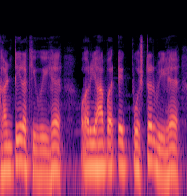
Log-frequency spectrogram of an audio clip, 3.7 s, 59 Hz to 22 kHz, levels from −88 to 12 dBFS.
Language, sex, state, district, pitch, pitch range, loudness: Hindi, male, Jharkhand, Palamu, 135 Hz, 125-145 Hz, -15 LUFS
